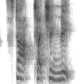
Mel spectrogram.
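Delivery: high, loud slow yell; hollering. A narrator's reading. Lucille yelling at Junie B, loud high holler. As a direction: yell right in her face. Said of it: "she hollered right in my face".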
